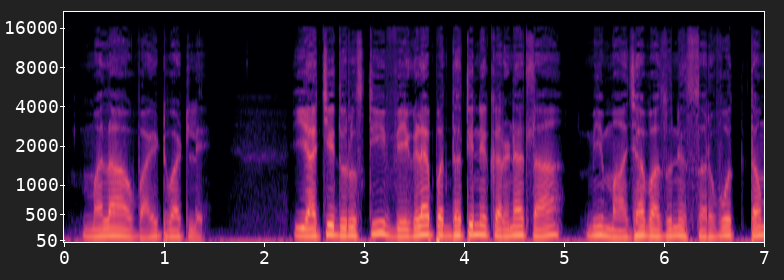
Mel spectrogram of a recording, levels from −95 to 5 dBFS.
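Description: No technical faults can be heard in this recording.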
